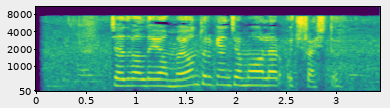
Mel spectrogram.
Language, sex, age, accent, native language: Uzbek, female, 18-24, Sirdaryo, Uzbek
